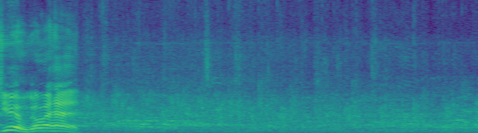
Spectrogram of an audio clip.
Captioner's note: applause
